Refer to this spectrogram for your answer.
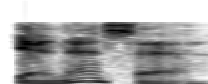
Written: inesse

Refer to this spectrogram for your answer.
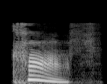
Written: kaf

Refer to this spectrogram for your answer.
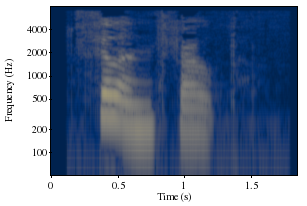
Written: philanthrope

